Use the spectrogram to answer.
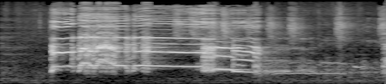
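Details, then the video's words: Rooster, possibly a Lohmann Brown, at a bird market in Lalukhet, crowing loudly: one long harmonic crow of about two seconds with a brief stepped break near the end, then a fainter trailing note. "Rooster Crowing Compilation | Rooster Crowing Sound Effect"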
